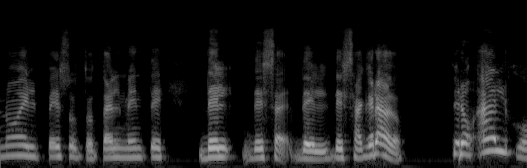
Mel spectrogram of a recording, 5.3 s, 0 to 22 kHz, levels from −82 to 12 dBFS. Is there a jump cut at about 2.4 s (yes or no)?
no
